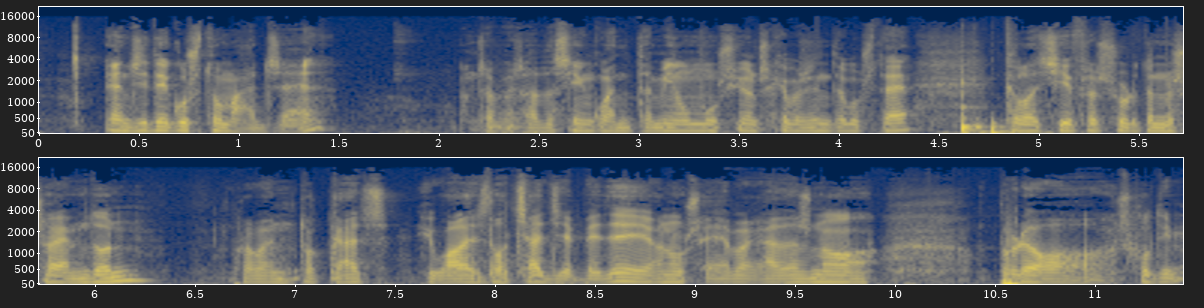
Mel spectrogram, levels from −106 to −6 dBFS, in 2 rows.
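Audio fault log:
10.29 s, block of digital silence: the sound drops out for about 15 ms and returns with no fade. Being so short, it comes across as a brief tick.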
